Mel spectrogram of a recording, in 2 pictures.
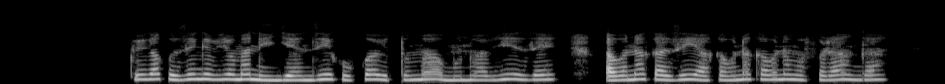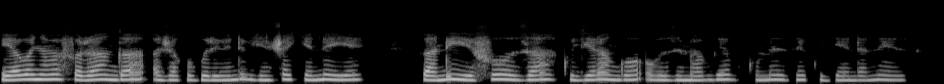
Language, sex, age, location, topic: Kinyarwanda, female, 18-24, Musanze, education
